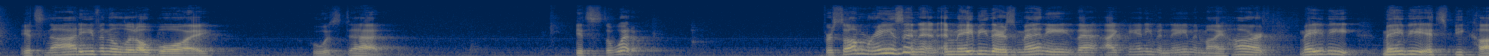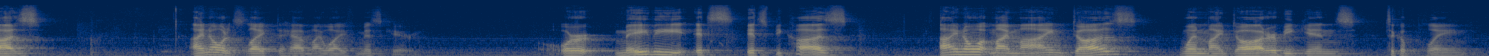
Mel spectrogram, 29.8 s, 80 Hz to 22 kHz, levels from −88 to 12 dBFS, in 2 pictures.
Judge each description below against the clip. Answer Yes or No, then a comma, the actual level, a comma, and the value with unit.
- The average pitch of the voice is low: No, medium, 145 Hz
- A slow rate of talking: Yes, slow, 120 wpm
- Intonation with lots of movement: Yes, wide, 7.0 semitones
